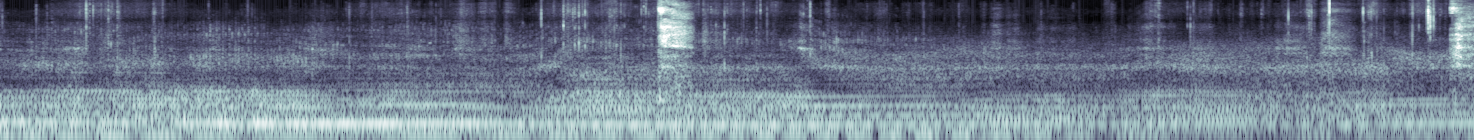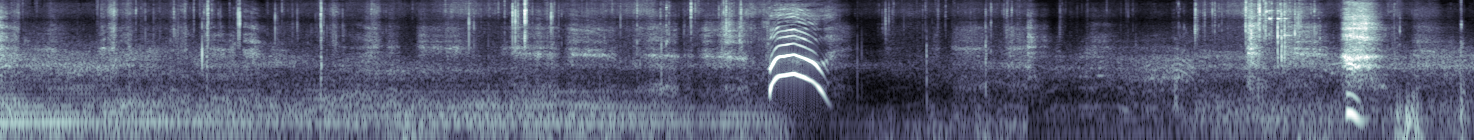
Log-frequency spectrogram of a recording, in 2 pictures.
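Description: Climbing shoes scuff on rock.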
